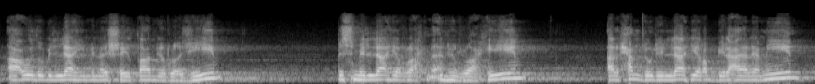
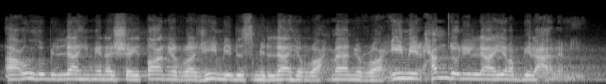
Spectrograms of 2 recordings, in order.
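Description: First: Pauses come after both the first and second phrases. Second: All three phrases run together without any pause. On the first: "هذا قطع الجميع" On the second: "وصل الجميع"

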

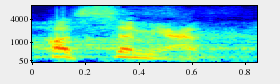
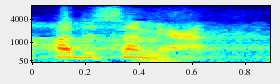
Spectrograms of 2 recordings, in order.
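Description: First: The d sound is merged into the s. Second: The d sound is clearly pronounced before s. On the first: "الوجه الثاني إدغام" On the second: "الوجه الأول إظهار"

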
